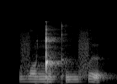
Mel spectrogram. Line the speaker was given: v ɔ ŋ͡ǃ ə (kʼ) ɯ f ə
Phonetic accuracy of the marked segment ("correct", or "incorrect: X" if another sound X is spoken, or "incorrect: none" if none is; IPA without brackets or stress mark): correct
